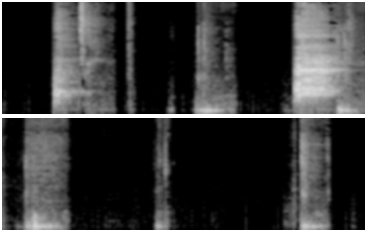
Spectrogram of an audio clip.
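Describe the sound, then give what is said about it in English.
A pet dog gives several short, muffled woofs spaced irregularly across the stretch, each a soft, low burst standing alone against near silence. “Oh, that is my dog, Milo.”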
